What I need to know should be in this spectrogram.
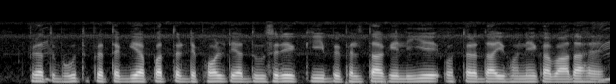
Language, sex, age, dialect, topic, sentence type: Hindi, male, 18-24, Kanauji Braj Bhasha, banking, statement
